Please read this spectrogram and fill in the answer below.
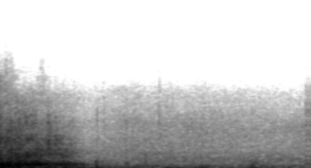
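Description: Rustling from a person moving close to the drone's camera microphone as he gets up from the floor and sits on the couch. It fades within about half a second to a low, steady room hiss. The drone's motors are not running.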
